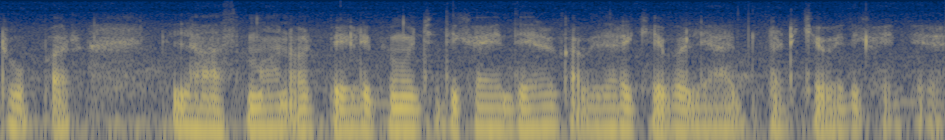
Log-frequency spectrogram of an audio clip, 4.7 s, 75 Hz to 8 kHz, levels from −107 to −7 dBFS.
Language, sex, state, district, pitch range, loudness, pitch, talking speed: Hindi, male, Uttar Pradesh, Gorakhpur, 105-120 Hz, -35 LUFS, 110 Hz, 255 wpm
